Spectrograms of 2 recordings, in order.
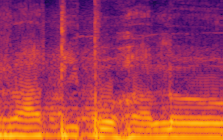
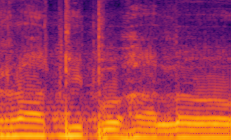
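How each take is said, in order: Both takes have the same delivery.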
